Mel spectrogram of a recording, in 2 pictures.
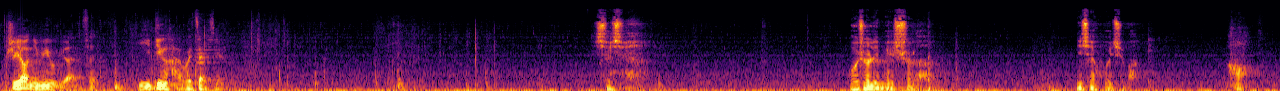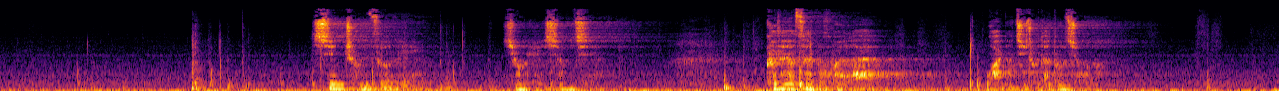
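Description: A young man speaks calmly and softly, close by.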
